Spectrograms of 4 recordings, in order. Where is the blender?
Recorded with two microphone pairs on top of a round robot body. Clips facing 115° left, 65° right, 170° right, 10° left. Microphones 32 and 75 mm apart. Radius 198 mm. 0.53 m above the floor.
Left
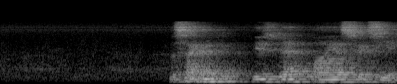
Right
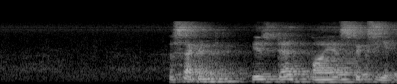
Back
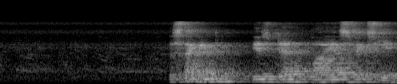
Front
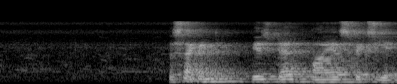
No blender in this recording.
